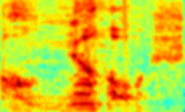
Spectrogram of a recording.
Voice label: "oh no", male; ooh ahh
